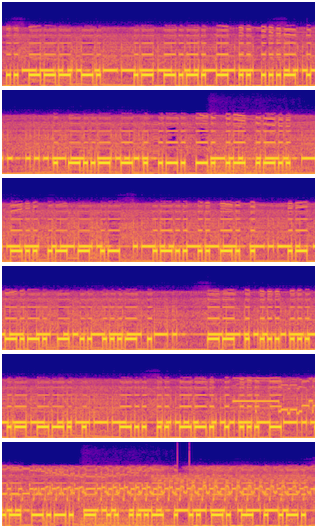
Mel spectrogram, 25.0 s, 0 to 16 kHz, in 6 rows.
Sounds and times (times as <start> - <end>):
Radio: 7.0 - 8.3, 20.4 - 25.0.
